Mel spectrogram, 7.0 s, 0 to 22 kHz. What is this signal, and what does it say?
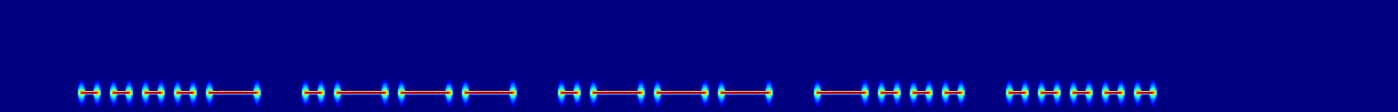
Morse code, heard as a keyed tone, about 15 wpm, 700 Hz. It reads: 4JJB5
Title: Code Groups - 5 Letter:Numbers - 15wpm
